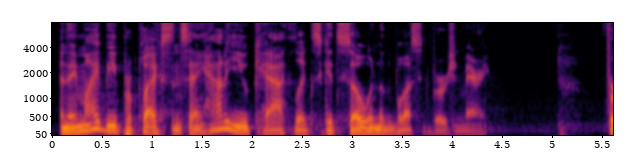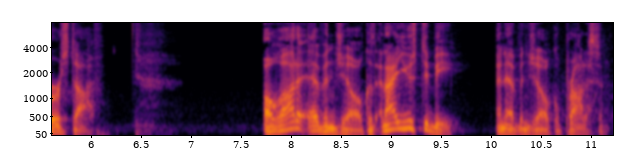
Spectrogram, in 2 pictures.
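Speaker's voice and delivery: ordinary talk, nothing marked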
